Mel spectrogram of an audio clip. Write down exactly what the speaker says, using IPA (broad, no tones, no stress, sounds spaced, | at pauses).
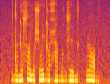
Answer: d ɒ ɖ o s ɒ j o ʃ o j ɖ ɔ ħ a b ɒ ɡ z ʉ ɡ | ɭ ɒ ɡ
